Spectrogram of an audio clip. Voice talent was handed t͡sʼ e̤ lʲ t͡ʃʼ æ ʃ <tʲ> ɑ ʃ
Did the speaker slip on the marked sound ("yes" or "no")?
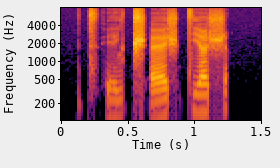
no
